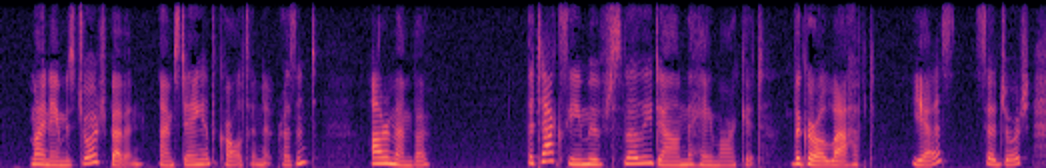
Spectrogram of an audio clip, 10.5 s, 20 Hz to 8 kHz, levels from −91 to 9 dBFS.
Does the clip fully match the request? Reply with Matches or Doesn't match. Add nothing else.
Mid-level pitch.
Doesn't match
